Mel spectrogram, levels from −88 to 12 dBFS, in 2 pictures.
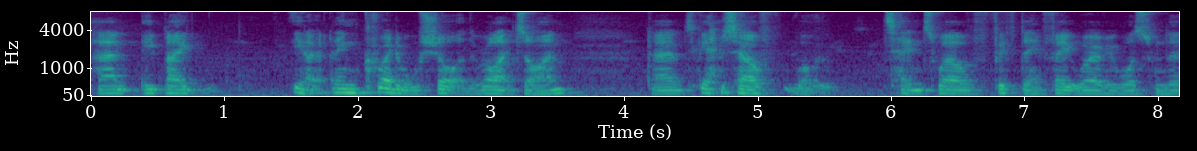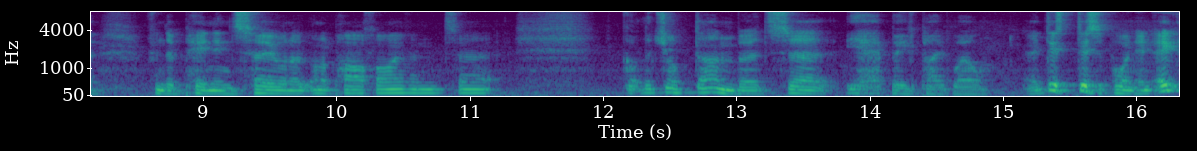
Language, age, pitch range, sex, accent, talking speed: English, 30-49, 105-125 Hz, male, British, 190 wpm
